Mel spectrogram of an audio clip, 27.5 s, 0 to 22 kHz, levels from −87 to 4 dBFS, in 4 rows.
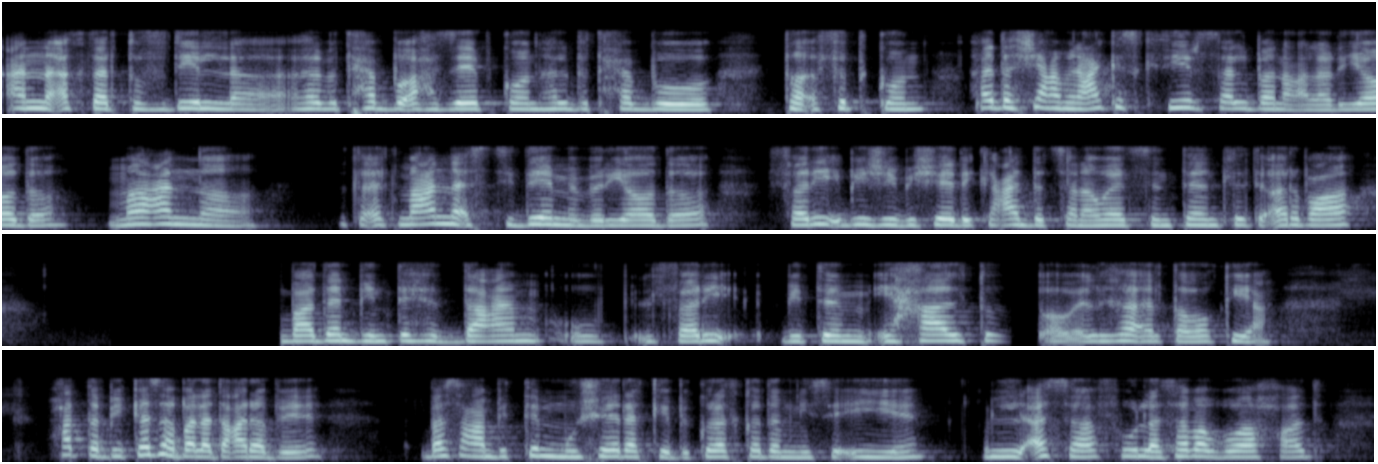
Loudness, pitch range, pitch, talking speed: -20 LUFS, 195-220 Hz, 205 Hz, 120 wpm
